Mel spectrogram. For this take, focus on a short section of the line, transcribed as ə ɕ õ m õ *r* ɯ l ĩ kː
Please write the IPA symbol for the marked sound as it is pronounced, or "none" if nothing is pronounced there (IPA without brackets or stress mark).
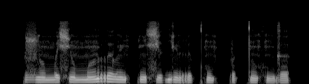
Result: r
